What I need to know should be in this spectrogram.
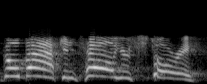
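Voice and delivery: high, loud, slow command. Acted. Keeper ordering the sister back to tell her story, loud and slow. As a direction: send her back with authority.

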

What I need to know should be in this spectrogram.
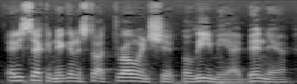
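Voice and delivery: plain reading voice

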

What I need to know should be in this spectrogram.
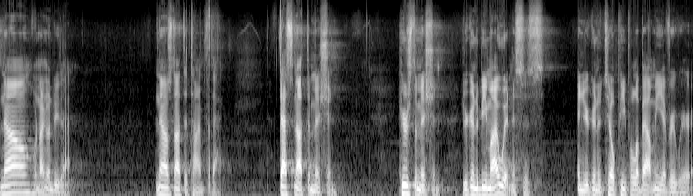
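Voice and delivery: low, soft, steady authority; calm, firm answer. Acted. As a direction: quietly lay out the mission. Jesus calmly answers excited followers.

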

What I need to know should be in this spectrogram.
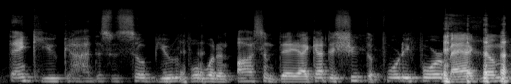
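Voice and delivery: breathless, high, whispered thanks to God building to a laugh; intense childlike prayer. Retold or imitated. Boy thanking God after a day of shooting, whispered then giddy. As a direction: pray like an awestruck kid thanking God. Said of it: "like, a really intense".

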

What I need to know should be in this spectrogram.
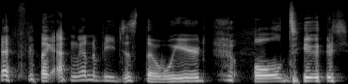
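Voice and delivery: usual speaking voice

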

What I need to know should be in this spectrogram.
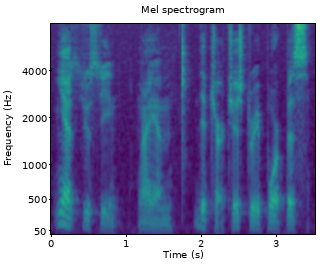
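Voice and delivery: lightly voiced porpoise on a phone line; a porpoise speaking through a phone; over the phone. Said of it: "We're gonna do a phone interview with them".

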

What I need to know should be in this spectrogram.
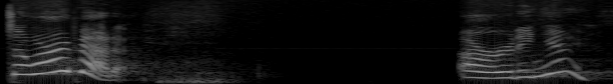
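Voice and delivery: lightly voiced Elisha, relaxed; breezy reassurance. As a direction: toss it off casually. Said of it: "Elisha's going".

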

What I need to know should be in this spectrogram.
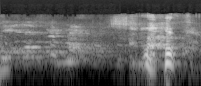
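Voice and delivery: breathy leftover chuckles, rising in pitch; trailing laughter. Real, not acted. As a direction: let the laugh peter out. Laughter carries on after the tip.

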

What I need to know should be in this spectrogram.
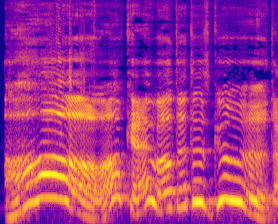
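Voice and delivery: high, loud, theatrical vampire greeting; Skurlock the vampire. Acted. Skurlock voice continues.

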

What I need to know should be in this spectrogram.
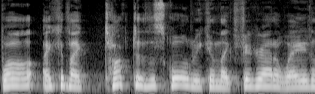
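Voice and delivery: mild imitation of an eager teen; eager high-pitched Lexi. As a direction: pitch her up high, rushing to offer help.

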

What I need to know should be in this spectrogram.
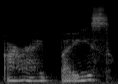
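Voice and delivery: hushed whisper to the birds; whispered greeting. Retold or imitated. Greeting two turtle doves softly, whispering. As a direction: whisper so as not to scare them.

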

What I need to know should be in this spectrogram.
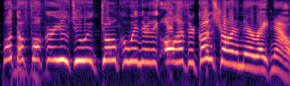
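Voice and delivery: loud, high furious officer; cop yelling. Retold or imitated. Officer shouting at realtor walking in, loud. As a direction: bark it at her going inside. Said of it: "he's like".

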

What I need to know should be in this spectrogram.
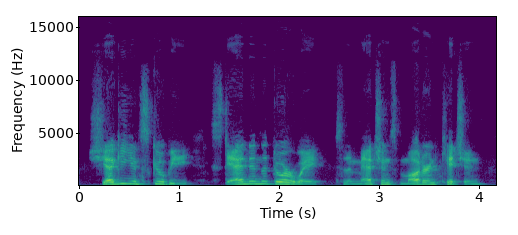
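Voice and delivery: ordinary delivery

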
